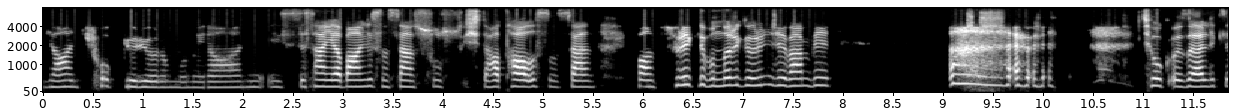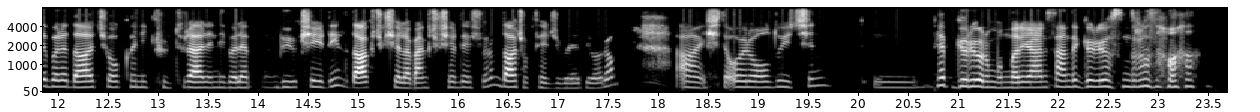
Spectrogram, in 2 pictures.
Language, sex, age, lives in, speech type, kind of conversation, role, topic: Turkish, female, 20-24, Germany, conversation, unstructured, none, Kendi hatalarımızı kabul etmek neden önemlidir?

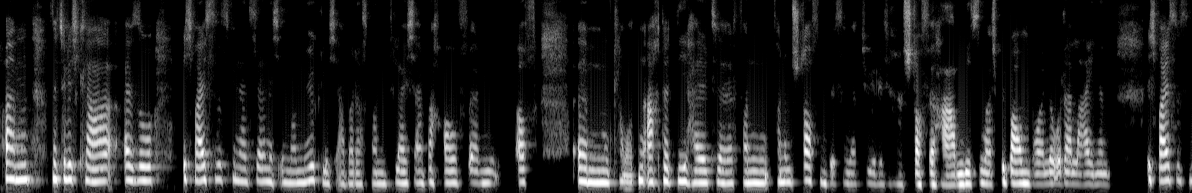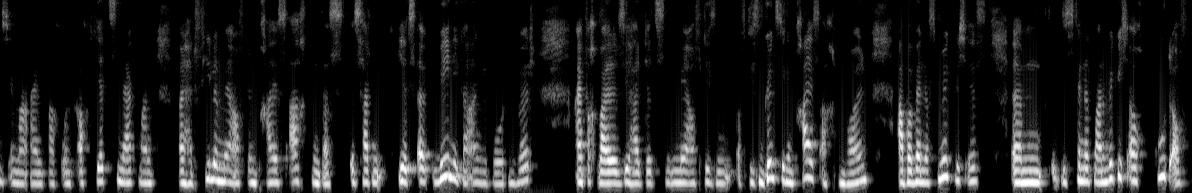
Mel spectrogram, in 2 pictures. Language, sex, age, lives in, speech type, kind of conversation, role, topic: German, female, 20-24, Germany, conversation, podcast, guest, Was denkst du über Nachhaltigkeit in der Mode?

